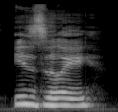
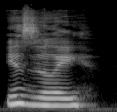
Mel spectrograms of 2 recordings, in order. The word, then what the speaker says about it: easily: And the second one you need to notice is the S sound. The S is voiced sound here instead of voices. Voiced means the pronunciation is easily, easily instead of easily, easily. Okay. Is z instead of s.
